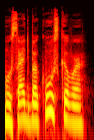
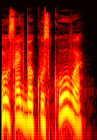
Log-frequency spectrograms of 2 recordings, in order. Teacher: Кускова надо произносить с ударением на втором слоге · Shown in: second take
